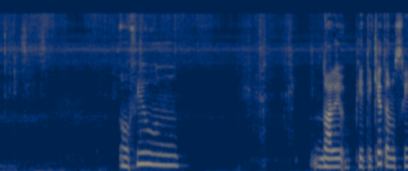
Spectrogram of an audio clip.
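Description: A cloth bag rustles as a drawstring is pulled.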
